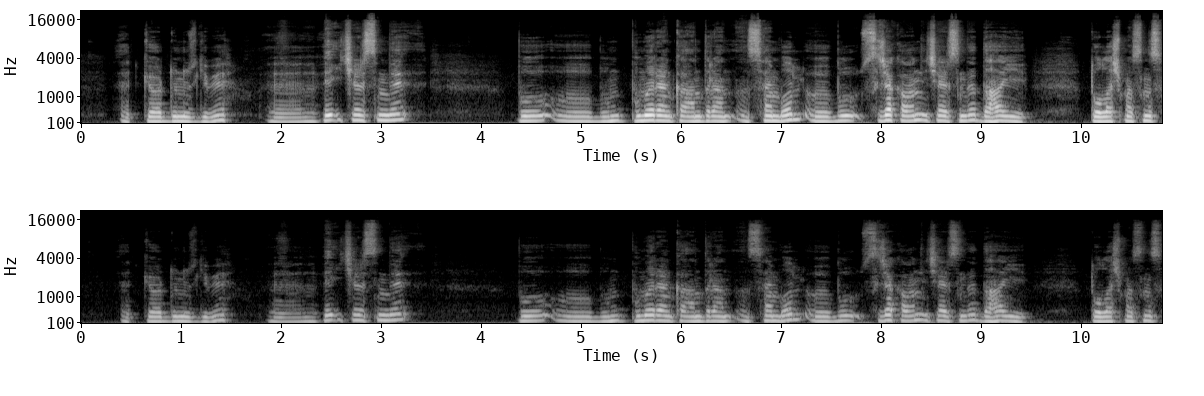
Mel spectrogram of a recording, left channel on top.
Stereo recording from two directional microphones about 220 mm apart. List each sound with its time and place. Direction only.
0.3 s speech: 45° left (ahead or behind)
4.4 s speech: 35° left (ahead or behind)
